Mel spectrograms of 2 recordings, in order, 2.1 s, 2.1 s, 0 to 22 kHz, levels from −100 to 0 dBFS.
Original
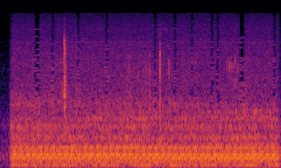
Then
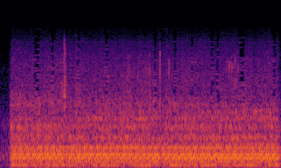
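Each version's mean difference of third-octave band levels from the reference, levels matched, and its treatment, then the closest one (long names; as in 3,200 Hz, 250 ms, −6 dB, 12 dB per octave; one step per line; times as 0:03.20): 3.0 dB: brickwall limiter −23.5 dBFS, peak gain reduction 8 dB
high-frequency loss of the air 100 metres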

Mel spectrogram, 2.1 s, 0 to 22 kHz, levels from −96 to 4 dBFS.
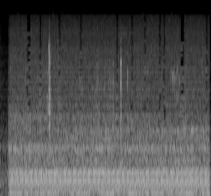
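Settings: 1.5 dB: comb filter 2.1 ms, depth 34%
upward compression, threshold −46 dBFS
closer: second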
